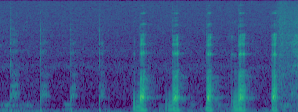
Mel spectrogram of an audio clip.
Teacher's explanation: Y es un sonido oclusivo b, y es un sonido sonoro. Sonoro porque vibran las cuerdas vocales.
